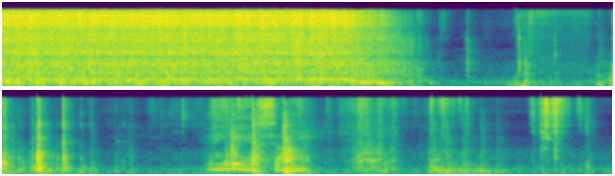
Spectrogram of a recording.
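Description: Electric snow-cone machine shaving ice: a loud, steady motor hum with grinding that winds down and cuts off about four seconds in. Light clicks and knocks of handling follow.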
